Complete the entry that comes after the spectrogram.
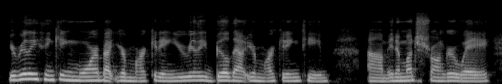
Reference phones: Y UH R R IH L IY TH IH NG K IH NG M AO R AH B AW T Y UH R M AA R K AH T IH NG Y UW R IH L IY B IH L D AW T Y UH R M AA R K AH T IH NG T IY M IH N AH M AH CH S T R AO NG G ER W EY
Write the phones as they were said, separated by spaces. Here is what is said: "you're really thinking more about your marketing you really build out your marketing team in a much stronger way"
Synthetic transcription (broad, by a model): Y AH R R IH L IY TH IH NG K IH NG M AO R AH B AW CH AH R M AA R K AH T IH NG Y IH R IH L IY B IH L D AW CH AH R M AA R K AH T IH NG T IY M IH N AH M AH CH S T R AO NG G ER W EY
